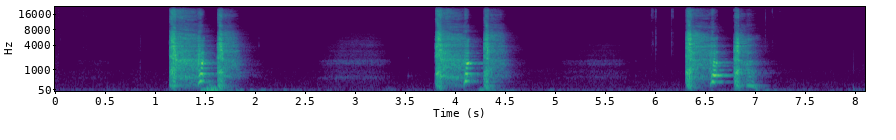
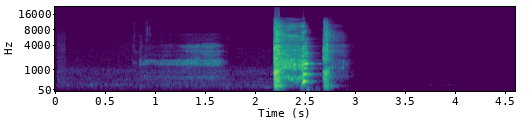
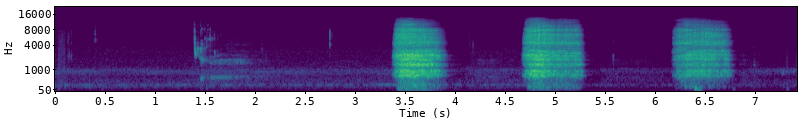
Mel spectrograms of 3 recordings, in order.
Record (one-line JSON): {"three_cough_length": "8.1 s", "three_cough_amplitude": 14175, "three_cough_signal_mean_std_ratio": 0.3, "cough_length": "4.6 s", "cough_amplitude": 32709, "cough_signal_mean_std_ratio": 0.2, "exhalation_length": "7.4 s", "exhalation_amplitude": 20144, "exhalation_signal_mean_std_ratio": 0.33, "survey_phase": "alpha (2021-03-01 to 2021-08-12)", "age": "45-64", "gender": "Female", "wearing_mask": "No", "symptom_headache": true, "symptom_onset": "8 days", "smoker_status": "Never smoked", "respiratory_condition_asthma": false, "respiratory_condition_other": false, "recruitment_source": "Test and Trace", "submission_delay": "2 days", "covid_test_result": "Positive", "covid_test_method": "RT-qPCR"}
